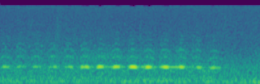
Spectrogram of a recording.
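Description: A bird call: a steady, mid-pitched warbling tone that pulses rapidly for about a second. It has an owl-like, hooting quality and is heard alone, with no talk.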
